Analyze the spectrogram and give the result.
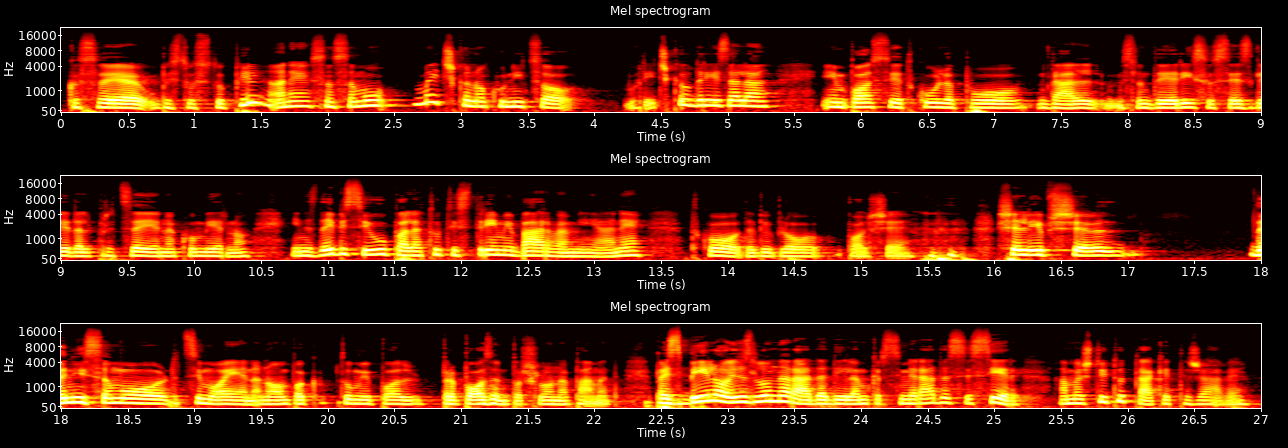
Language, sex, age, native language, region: Slovenian, female, 30-49, Slovenian, Central Slovenia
